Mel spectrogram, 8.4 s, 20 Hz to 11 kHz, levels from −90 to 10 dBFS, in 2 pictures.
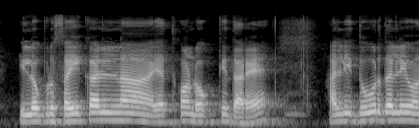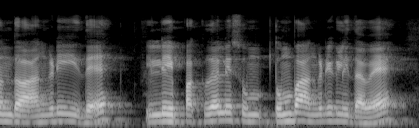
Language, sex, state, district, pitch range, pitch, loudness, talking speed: Kannada, male, Karnataka, Bangalore, 135-150 Hz, 140 Hz, -17 LUFS, 105 wpm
